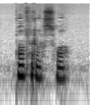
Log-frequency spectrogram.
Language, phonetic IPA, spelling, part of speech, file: Polish, [pɔˈvruswɔ], powrósło, noun, LL-Q809 (pol)-powrósło.wav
